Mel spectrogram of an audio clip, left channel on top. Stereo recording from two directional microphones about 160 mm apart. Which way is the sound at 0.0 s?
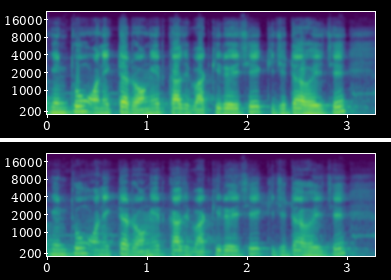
30° left (ahead or behind).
